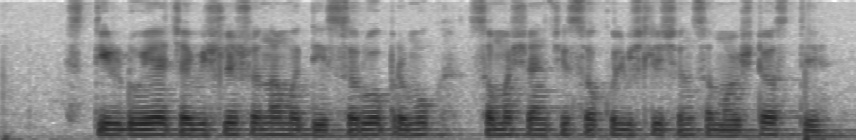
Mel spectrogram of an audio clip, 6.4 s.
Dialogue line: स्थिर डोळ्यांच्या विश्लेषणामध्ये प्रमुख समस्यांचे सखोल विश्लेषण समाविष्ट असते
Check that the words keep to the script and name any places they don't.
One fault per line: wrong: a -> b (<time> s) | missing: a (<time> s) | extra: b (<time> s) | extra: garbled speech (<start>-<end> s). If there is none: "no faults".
extra: सर्व (2.5 s)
